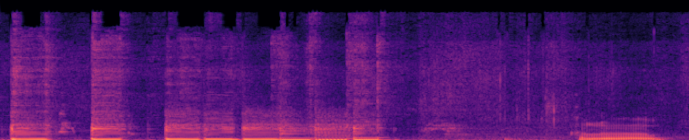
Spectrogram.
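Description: A bass guitar plays a short slide solo lick, with separate plucked notes followed by gliding pitches and a final sustained note, loud and close.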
